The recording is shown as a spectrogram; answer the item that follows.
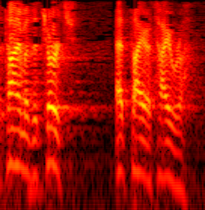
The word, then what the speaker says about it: Thyatira: T-H-Y-A, Thya, right? Am I spelling it right? Let me make sure I look. Yeah, T-H-Y-A-T-I-R-A, Thyatira. That is the church of the Dark Ages.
